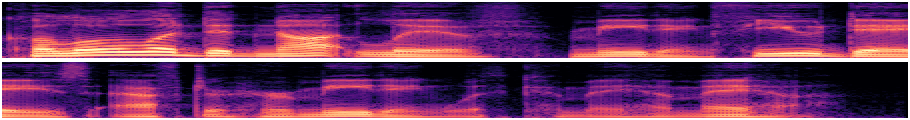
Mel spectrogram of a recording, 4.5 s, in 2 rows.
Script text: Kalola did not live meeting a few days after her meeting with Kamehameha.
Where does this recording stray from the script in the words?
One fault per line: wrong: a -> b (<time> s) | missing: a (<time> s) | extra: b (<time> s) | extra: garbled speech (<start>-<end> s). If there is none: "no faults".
no faults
